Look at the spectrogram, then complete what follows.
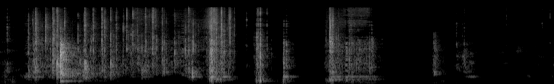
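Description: Plastic packaging crinkling and rustling as a docking station is pulled out of its box: about two seconds of dense crackling, then a couple of shorter rustles and a few light clicks.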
